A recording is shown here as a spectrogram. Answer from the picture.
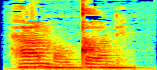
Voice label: zulu Go straight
